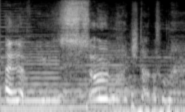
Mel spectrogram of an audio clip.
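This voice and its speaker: Woman acting a high-voiced, tearful grieving sister. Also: steady tone, over loud music. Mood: anguished, guilty. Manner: tearful, slow, halting. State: crying. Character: grieving young sister, tearful, singing a lullaby to her brother. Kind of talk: audio drama acting.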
